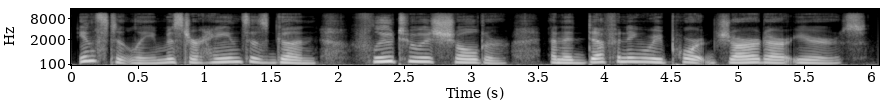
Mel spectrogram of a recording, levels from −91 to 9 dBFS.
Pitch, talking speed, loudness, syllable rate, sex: 210 Hz, 150 wpm, -15 LUFS, 4.3 syllables/s, female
